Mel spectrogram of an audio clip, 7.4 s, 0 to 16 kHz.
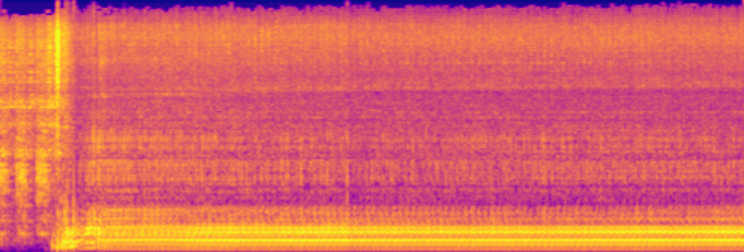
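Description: A 2014 Scion FR-S with a straight-piped Borla exhaust, close up beside the tailpipe, fires up with a sharp bark and then settles into a loud, steady, throaty idle drone that fills the rest of the clip.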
